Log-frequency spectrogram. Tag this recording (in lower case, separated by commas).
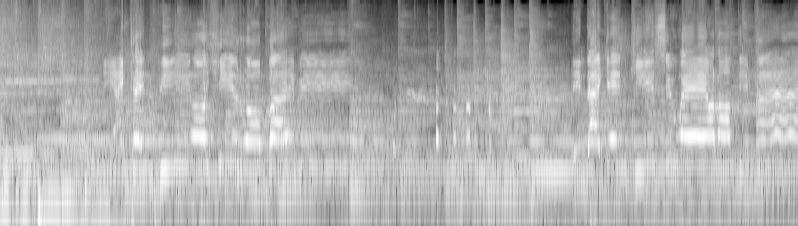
male singing, music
